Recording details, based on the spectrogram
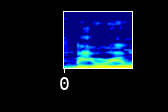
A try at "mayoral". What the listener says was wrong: No, not mayoral. No, mayoral. You added an extra I in there.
